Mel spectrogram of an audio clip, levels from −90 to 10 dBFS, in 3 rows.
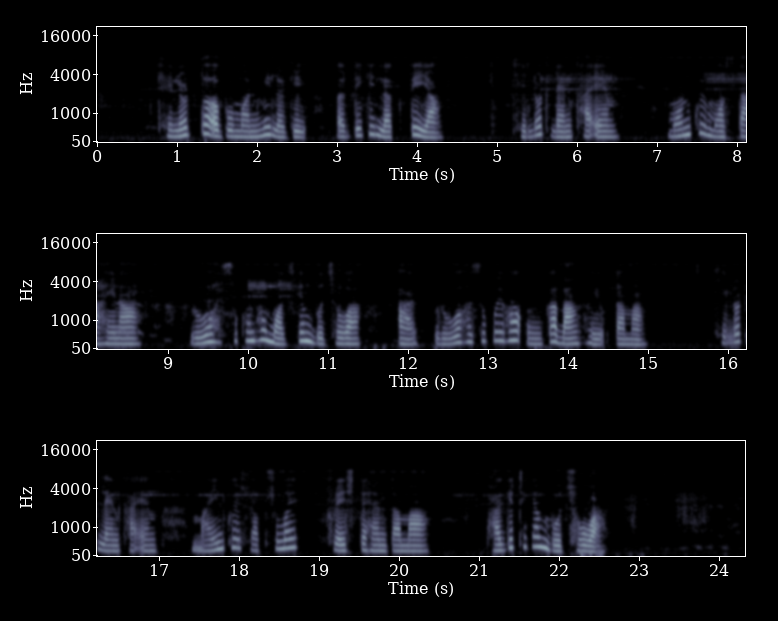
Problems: none marked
